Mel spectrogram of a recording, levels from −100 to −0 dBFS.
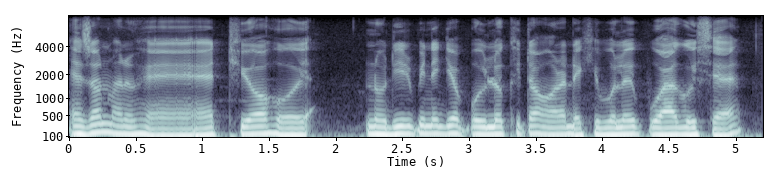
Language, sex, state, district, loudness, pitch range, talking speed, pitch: Assamese, male, Assam, Kamrup Metropolitan, -13 LUFS, 115-135 Hz, 140 wpm, 125 Hz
